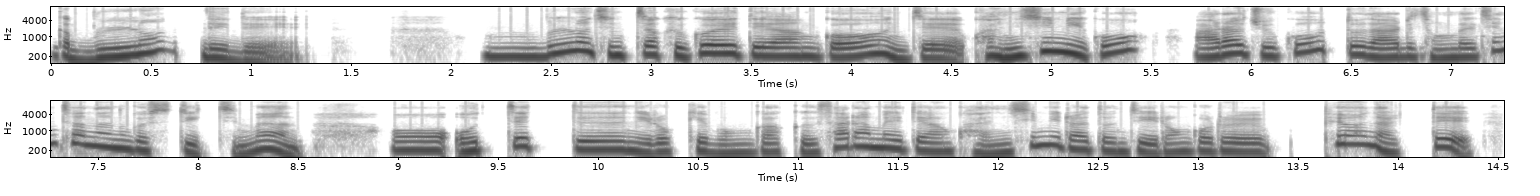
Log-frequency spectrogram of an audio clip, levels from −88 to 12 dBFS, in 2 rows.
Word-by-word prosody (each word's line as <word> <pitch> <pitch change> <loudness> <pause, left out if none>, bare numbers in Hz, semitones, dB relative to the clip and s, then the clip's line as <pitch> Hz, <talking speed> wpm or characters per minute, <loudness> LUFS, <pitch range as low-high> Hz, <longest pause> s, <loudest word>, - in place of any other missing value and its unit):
그러니까 200 -8 -2
물론 250 - +3
네네. 165 -8 -2 1.0
음 - - 0 0.2
물론 295 +7 +3
진짜 230 -1 +1
그거에 260 +5 +4
대한 210 -2 +1
건 205 +4 +3
이제 175 0 -1
관심이고 245 - +3 0.3
알아주고 235 - +1
또 235 - +1
나를 195 -2 +1
정말 195 0 -1
칭찬하는 310 - 0
거일 210 - 0
수도 190 - -5
있지만 180 +9 -1 0.5
어 210 0 +1
어쨌든 215 +1 -1
이렇게 180 +2 -3
뭔가 170 +2 -5
그 170 - -4
사람에 260 +3 0
대한 195 -3 -3
관심이라든지 195 - -3
이런 175 +2 -4
거를 185 -2 -2 0.3
표현할 325 - -1
때 265 -3 +1
210 Hz, 305 characters per minute, -23 LUFS, 185-255 Hz, 1.0 s, 그거에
